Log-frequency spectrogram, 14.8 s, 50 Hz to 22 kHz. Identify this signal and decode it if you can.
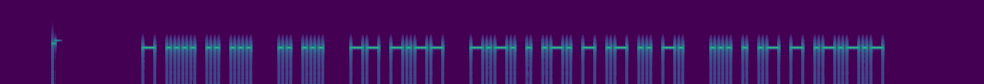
Morse code, heard as a keyed tone, about 20 wpm, 700 Hz. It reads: THIS IS MY CERTAIN SEAT.
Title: Sentences from Top 1500 Words 20wpm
